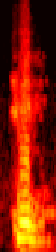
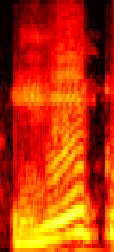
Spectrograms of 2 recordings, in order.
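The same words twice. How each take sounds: First: "hit" with a short i; correct short-vowel hit. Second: "hit" stretched into "heet"; wrong long-vowel heet. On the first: Teacher giving students the correct reading, short i in hit. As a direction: keep the i in hit short, voice dropping. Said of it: "पढ़ेंगे". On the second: Teacher showing students how not to read hit, long ee. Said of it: "नहीं पढ़ना है". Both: Shown as a demonstration.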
